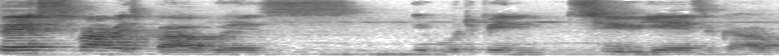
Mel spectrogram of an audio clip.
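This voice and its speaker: Over noticeable background noise and audible room echo, the speech moves at a fairly slow pace with fairly even intonation. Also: man. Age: 20s. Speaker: dancer and dance teacher. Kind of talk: interview. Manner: halting.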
